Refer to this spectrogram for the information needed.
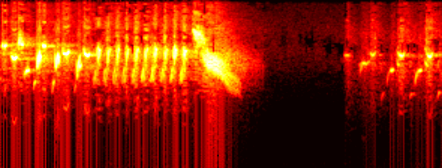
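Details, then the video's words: Clean European goldfinch song for teaching young birds: a dense high tinkling trill ending in a loud buzzy slur, a pause, then soft twittering notes resume. "غناء طائر الحسون ، صوت صافي وخالي من الاخطاء لتسميع الفراخ"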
